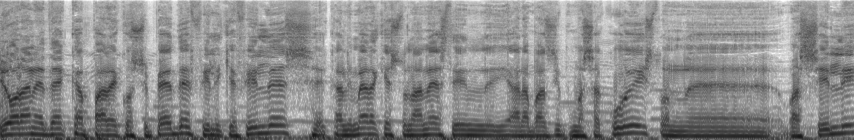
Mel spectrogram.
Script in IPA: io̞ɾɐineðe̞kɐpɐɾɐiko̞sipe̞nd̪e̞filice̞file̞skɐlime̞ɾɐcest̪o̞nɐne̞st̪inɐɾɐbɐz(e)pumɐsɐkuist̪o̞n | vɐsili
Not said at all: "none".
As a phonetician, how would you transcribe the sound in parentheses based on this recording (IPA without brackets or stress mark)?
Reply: i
